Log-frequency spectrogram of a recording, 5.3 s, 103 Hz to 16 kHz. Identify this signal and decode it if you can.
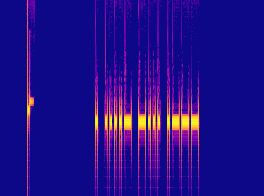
Morse code, heard as a keyed tone, about 25 wpm, 700 Hz. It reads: E4BJ
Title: Four Challenging Letter-Number Combinations 25wpm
